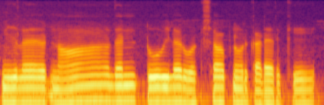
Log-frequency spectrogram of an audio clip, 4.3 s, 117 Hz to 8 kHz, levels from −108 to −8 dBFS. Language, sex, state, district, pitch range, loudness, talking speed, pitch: Tamil, male, Tamil Nadu, Kanyakumari, 110-125 Hz, -15 LUFS, 85 wpm, 120 Hz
